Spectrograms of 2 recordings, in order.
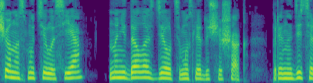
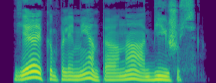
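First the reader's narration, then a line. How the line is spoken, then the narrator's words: Nervous grumble. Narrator (Russian): снова проворчал Эдриш, и лишь сейчас я поняла, что он немного нервничает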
